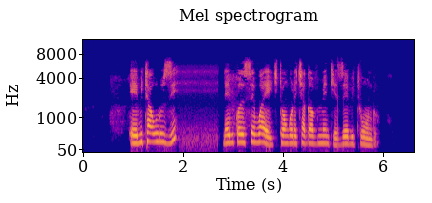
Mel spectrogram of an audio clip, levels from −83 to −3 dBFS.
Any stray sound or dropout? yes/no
no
